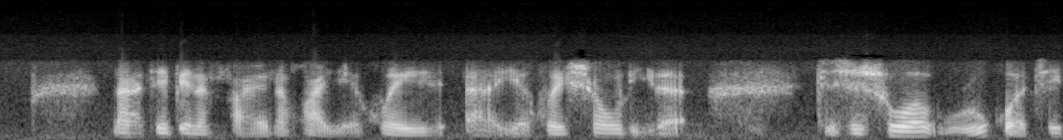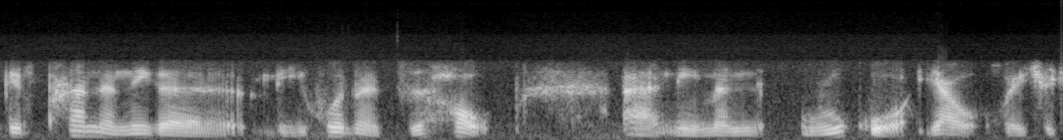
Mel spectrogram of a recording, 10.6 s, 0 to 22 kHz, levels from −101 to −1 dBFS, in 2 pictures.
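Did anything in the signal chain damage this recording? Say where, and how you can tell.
No, nothing along the chain has audibly damaged this audio, and the signal shows no disturbance at any point that would trace back to a particular stage.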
